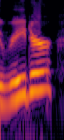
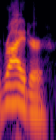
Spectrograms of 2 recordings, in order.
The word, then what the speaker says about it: Reitter: good so on behalf of my co-host tony reader this is writer reader writer writer writer i was gonna be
